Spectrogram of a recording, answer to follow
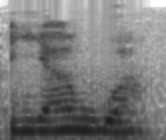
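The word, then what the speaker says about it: Yahvé: y avait ouias oui mais nous savons que le véritable nom de dieu se prononcent yawa eia en hébreu ancien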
